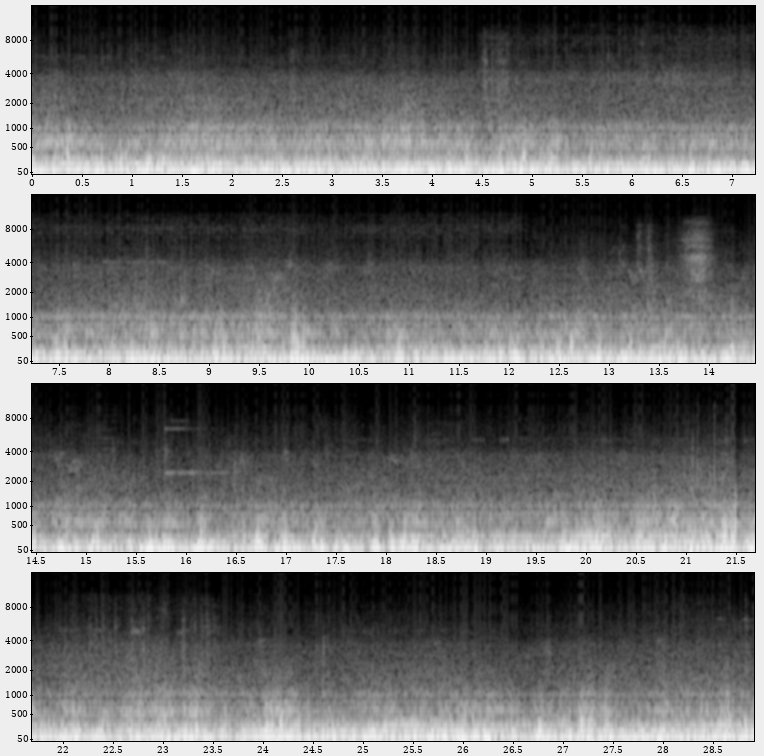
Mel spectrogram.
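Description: Réseau express métropolitain (REM) light-metro train running, a steady low rumble with no break.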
